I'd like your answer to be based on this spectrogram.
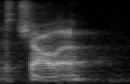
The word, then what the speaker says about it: T'Challa: I always pronounce it T'Challa.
